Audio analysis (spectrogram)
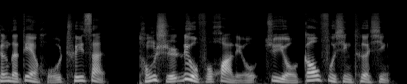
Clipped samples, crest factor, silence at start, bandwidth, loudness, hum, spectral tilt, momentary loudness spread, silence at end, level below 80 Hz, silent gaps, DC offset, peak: under 0.1%; 18 dB; 0 s; 12 kHz; -27 LUFS; none; -5.5 dB/octave; 9 LU; 0.2 s; -62 dBFS; none; under 0.1%; -8 dBFS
